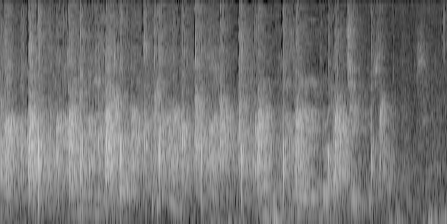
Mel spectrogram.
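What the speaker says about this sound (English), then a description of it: "Can we have a huge round of applause for him?" Applause from an audience welcoming a speaker to the stage at a tech day event in a hotel, dense and steady clapping with a speaking voice or cheer mixed in, fading slightly toward the end.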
